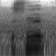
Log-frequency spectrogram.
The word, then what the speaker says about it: SNP: SNP which is pronounce S स्निप stand for, इसका मतलब क्या होता है SNP का?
